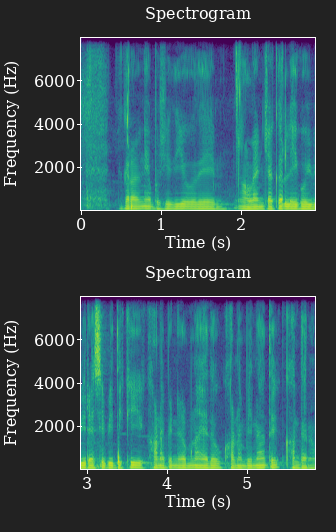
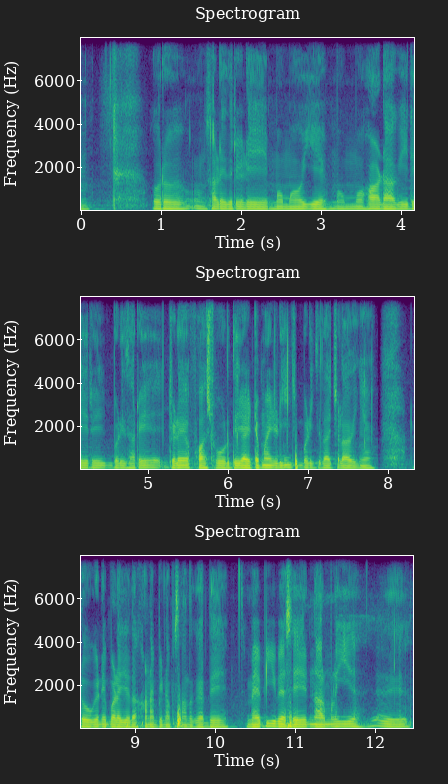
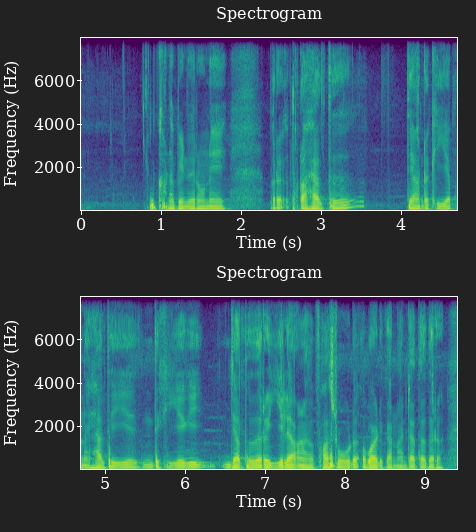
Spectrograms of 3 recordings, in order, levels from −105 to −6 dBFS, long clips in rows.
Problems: constant background noise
